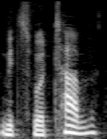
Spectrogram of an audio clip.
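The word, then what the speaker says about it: מצוותיו: Maybe you remember that the yud in the third singular suffix is silent, mitzvotav, and the yud still indicates,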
